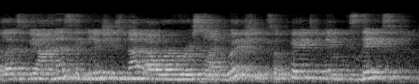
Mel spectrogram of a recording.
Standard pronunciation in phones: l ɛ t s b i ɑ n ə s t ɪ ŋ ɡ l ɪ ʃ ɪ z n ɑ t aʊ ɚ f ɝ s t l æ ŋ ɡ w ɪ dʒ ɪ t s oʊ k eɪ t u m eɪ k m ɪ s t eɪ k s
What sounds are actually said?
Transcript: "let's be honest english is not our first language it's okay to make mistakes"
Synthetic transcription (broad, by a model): l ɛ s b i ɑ n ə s ɪ ŋ ɡ l ɪ ʃ ɪ z n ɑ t aʊ ɚ p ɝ s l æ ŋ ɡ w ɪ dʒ ɪ t s oʊ k eɪ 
